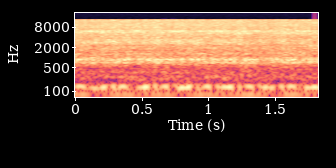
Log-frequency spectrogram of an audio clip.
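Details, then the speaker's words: 1996 Pontiac Grand Prix after 30,000 miles over two years of ownership, just fitted with new spark plug wires after running a little rough: steady, even idle with a smooth low hum, no misses; running clean. "I'm going to start this car up real quick show you what she sounds like after 30,000 miles of owning her 2 years"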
